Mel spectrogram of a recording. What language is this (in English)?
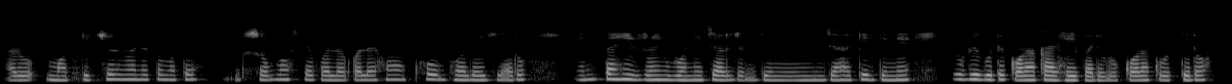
Odia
